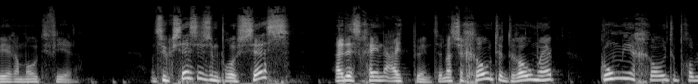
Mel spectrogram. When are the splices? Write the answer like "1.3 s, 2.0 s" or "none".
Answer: none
